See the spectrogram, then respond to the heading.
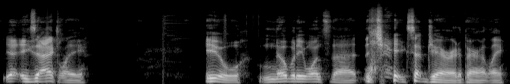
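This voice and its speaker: Laid-back low-voiced male streamer. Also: unhurried, no echo. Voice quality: low, even voice. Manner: laid-back, profane, joking with chat. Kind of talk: casual live-stream chat.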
